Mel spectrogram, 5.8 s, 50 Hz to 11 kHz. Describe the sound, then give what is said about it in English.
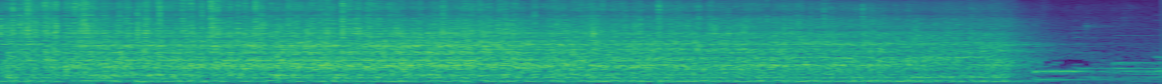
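A kitchen blender set to speed 5 runs for about five seconds, chopping its contents with a loud, steady motor whir that stops abruptly near the end. “let's blend this then. What do I need to do? So 5 seconds, and then we're going to turn the dial to speed 5. So you turn it once and it closes the lid. Okay. And then up to speed 5.”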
